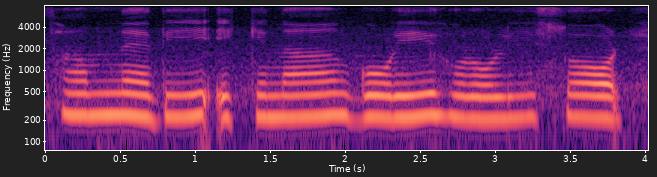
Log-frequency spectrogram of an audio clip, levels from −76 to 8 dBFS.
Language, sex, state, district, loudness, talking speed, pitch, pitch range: Chakma, female, Tripura, West Tripura, -15 LUFS, 75 wpm, 225 Hz, 220-235 Hz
